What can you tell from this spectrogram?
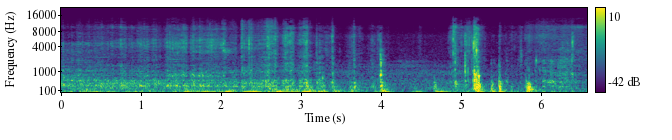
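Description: Scissors drawn along the packing tape on a cardboard box, slitting it open with a steady scraping, then several sharp knocks and taps on the box about four to six seconds in, the loudest just after five seconds.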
